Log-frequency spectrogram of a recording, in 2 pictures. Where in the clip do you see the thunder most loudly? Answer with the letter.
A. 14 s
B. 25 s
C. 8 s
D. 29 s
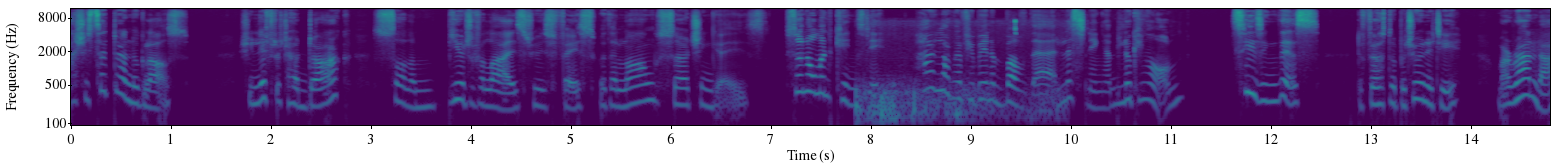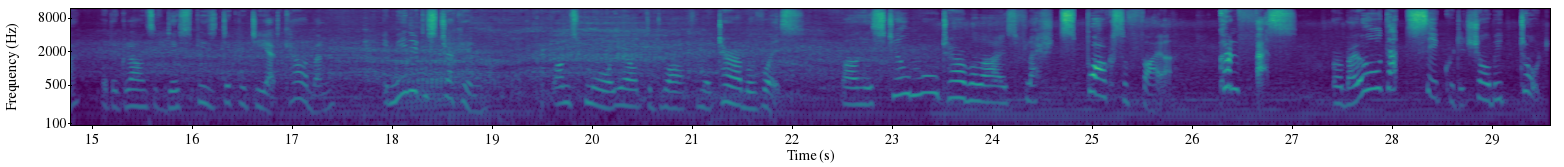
C.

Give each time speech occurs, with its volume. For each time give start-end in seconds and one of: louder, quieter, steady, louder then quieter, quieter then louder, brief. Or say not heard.
0.0-29.5 louder.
